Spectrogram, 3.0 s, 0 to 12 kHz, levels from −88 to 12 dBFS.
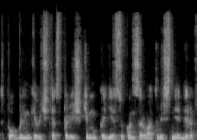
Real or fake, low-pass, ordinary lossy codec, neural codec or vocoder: real; 10.8 kHz; AAC, 48 kbps; none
